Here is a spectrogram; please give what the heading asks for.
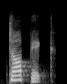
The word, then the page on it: topic: Indian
